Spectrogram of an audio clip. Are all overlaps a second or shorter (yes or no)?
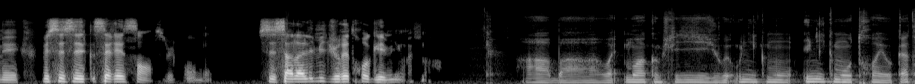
yes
